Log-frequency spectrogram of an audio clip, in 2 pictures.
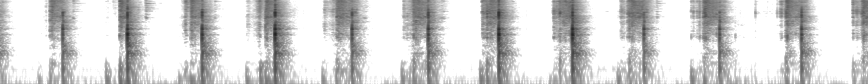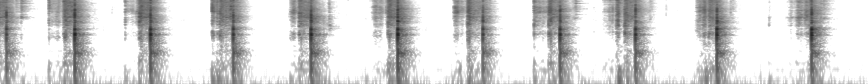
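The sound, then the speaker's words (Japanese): A knife cuts vertical slits into a layered vegetable with its root left on for mincing, giving many crisp strikes at an even, steady rhythm, heard alone. “根っこはすべての層をまとめているところだから、みじん切りにするときは残しておくのよ。縦に切れ目を入れて、”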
